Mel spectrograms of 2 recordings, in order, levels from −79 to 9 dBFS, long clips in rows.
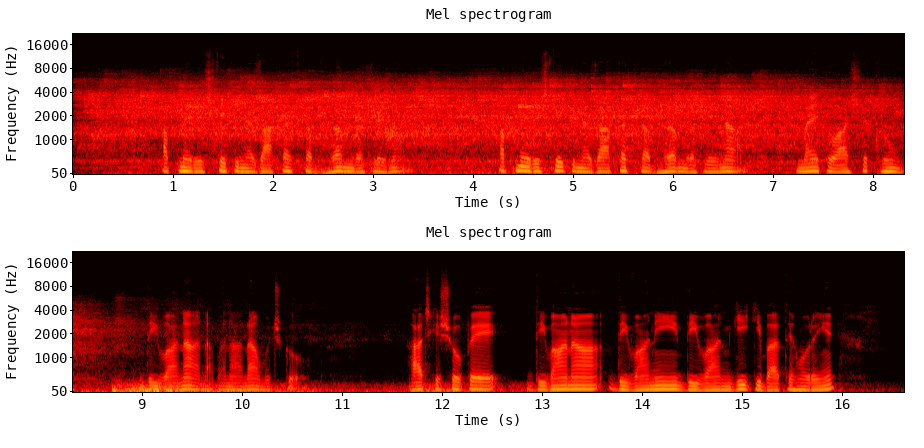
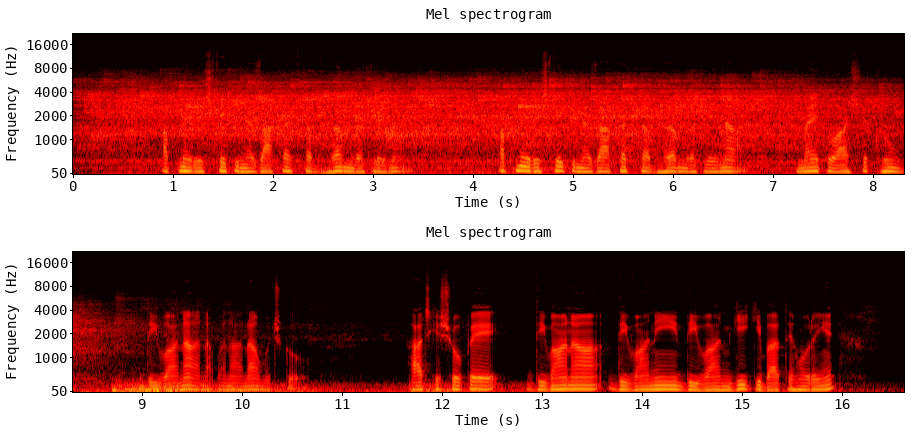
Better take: neither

